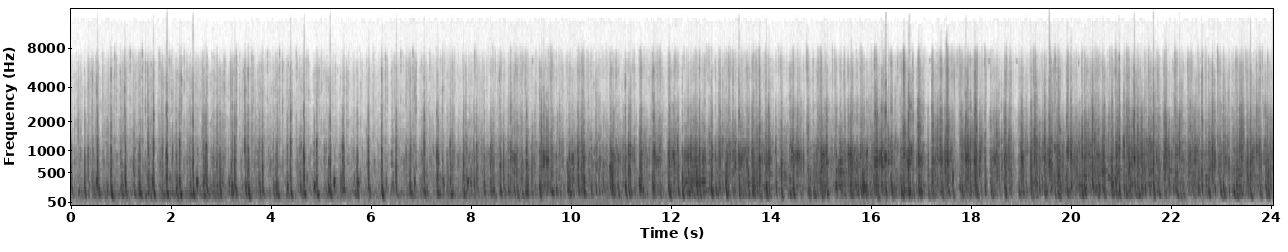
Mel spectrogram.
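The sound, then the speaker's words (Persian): Horses carrying a line of mounted riders advance in a steady, dense clip-clop of many hooves, loud and continuous throughout with no pauses. “غلام بیک جلوی صف اسب سواران و نایب نیز پشت سر او پیش می روند.”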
